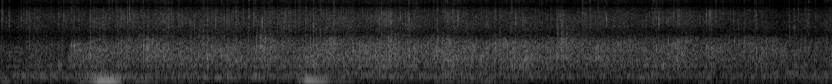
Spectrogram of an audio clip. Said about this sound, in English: Yes, you can clap and praise God.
